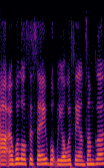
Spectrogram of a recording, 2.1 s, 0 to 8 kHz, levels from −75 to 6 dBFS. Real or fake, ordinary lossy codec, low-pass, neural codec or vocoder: fake; Opus, 16 kbps; 7.2 kHz; codec, 24 kHz, 0.9 kbps, WavTokenizer, medium speech release version 1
